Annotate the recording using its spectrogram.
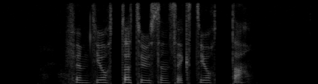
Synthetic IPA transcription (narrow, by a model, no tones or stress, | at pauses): fɛmt̪ʰɪɔt̪ːat̪ʰʉ̟ːsənsɛkst̪ɪɔt̪ːa̰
